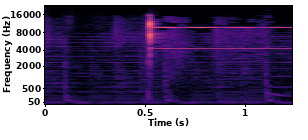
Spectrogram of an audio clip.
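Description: A silver bullion coin, confirmed as real silver, is pinged once as a reference against Morgan dollars. It gives a single bright strike followed by a long, sustained high-pitched ring that carries to the end of the clip, the long resonance expected of genuine silver.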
